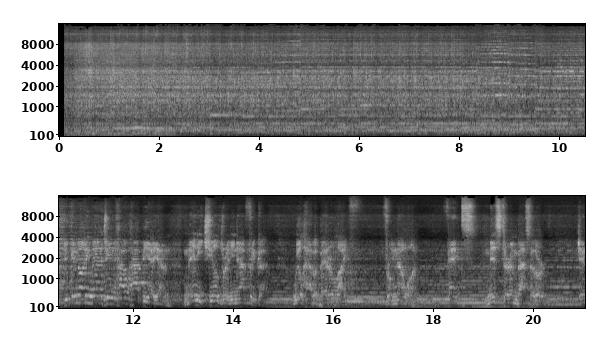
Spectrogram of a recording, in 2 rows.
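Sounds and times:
crowd applauding: 0.1 - 10.7
music: 0.1 - 21.0.

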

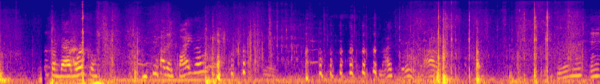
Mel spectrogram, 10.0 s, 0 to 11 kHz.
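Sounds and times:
voices talking: 0.8 - 7.7.

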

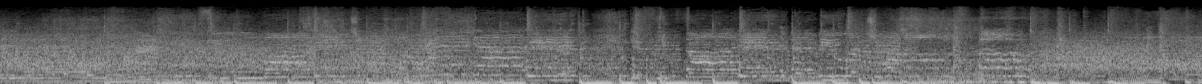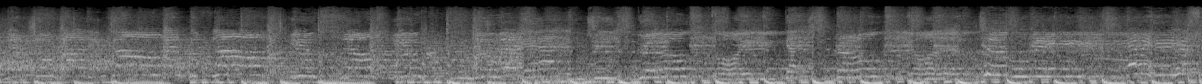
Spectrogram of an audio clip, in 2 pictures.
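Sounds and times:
pop song with singing: 0.0 - 24.0.

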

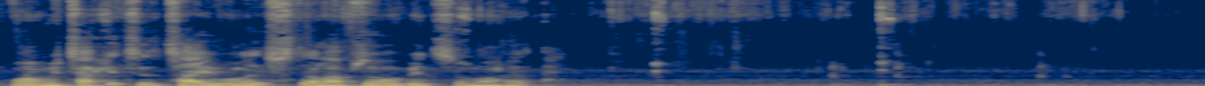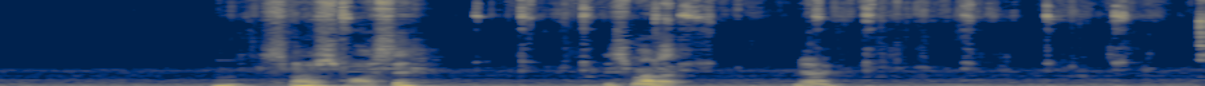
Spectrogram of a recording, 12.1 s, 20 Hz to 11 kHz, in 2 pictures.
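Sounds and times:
kitchen fan humming: 0.0 - 12.0
noodles squelching while stirred: 1.4 - 5.8, 7.2 - 12.0
utensil clicking against pot: 7.6 - 12.0.

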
